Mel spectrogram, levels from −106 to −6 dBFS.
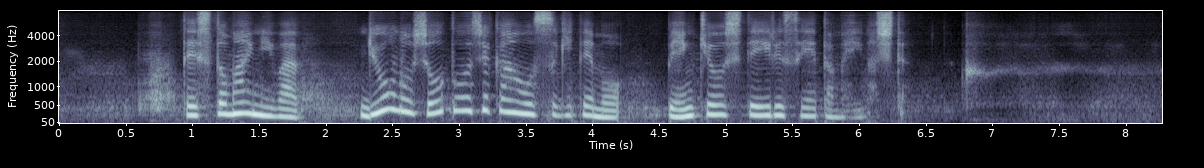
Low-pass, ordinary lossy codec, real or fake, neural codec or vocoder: none; none; fake; codec, 16 kHz, 0.7 kbps, FocalCodec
